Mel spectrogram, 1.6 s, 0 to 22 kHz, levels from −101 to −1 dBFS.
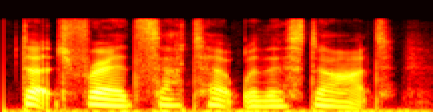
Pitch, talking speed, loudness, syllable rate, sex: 165 Hz, 260 wpm, -19 LUFS, 5.2 syllables/s, female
